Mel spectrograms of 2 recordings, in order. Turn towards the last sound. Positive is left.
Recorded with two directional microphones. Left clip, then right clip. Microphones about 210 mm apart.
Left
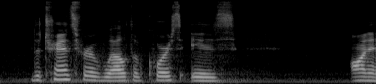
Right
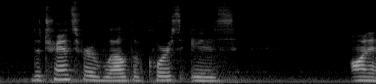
turn(degrees=50)  # may be behind; listen again after turning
